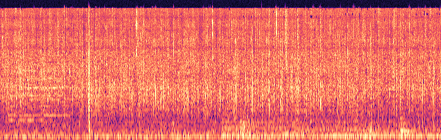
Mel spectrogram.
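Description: Steady rain pattering on an umbrella overhead, with one sharp tick about two seconds in and a low rumble coming in about halfway through.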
